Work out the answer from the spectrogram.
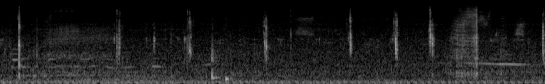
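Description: A person chewing with a full mouth: wet, smacking mouth clicks come about twice a second in an irregular rhythm, over a steady low hum.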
